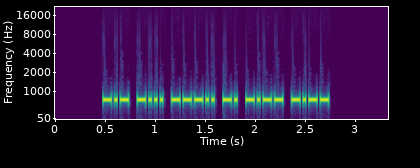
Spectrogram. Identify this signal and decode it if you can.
Morse code, heard as a keyed tone, about 41 wpm, 700 Hz. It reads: KB8NYY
